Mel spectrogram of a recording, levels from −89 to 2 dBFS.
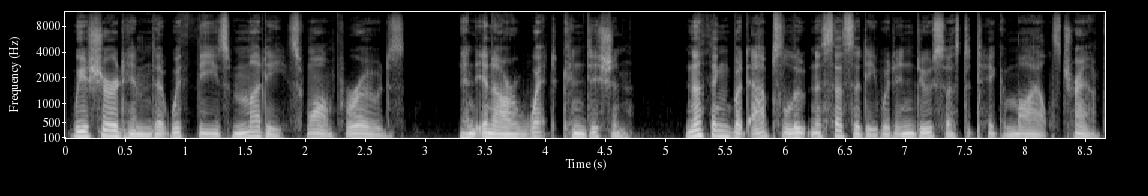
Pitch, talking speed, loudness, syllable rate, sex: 110 Hz, 180 wpm, -22 LUFS, 5.5 syllables/s, male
